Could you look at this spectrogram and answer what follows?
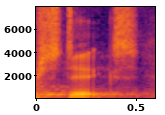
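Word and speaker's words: stichs: For instance, Psalm 54, 1-2 has 2 lines with 4 sticks. Hebrew poetry was divided into lines, and each line broken into 2 or more parts, which are called sticks. It's S-T-I-C-H. It's pronounced S-T-I-C-K-S.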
